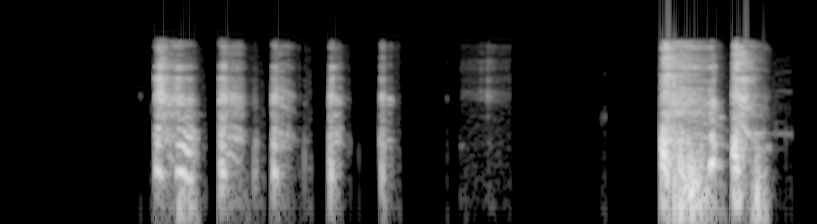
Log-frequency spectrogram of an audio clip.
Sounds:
Cough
